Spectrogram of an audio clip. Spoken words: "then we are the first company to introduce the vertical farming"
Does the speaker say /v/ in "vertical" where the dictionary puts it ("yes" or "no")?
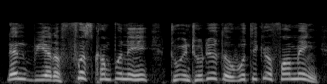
no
